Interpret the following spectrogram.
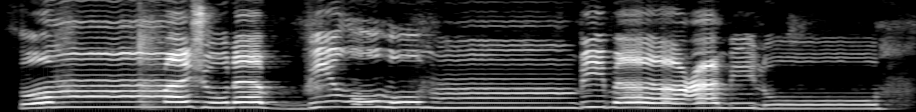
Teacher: ثم کی میم مشدد ہے، غنہ کریں گے، سختی سے جمع کر پڑھیں گے. ينبئهم، ہم پہ جو ہے میم ساکن کے بعد حرف با آ گیا ہے تو ادھر ہے اخفاء شفوی، یعنی غنہ کریں گے، تھوڑا سا ناک میں آواز کو لے کر جائیں گے.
